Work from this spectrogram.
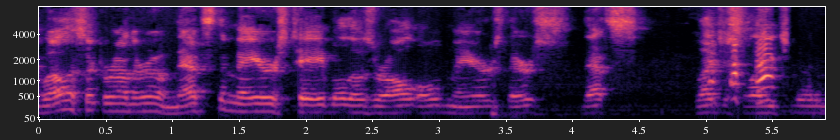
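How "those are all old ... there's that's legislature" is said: ordinary talk, nothing marked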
